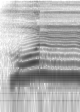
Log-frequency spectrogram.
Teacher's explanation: bunyi n-nya tahan sampai ada getaran halus ke hidung, kurang lebih 2 harokat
